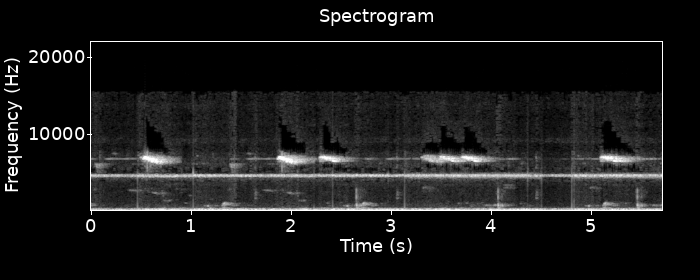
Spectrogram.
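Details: Rufous-backed kingfisher (Ceyx rufidorsa) at the Jatimulyo bird-conservation village gives very high, thin, sharp tseet calls, repeated several times over a steady insect drone and low background rumble.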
